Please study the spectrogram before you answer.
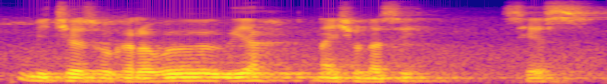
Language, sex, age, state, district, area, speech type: Bodo, male, 18-30, Assam, Chirang, urban, spontaneous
